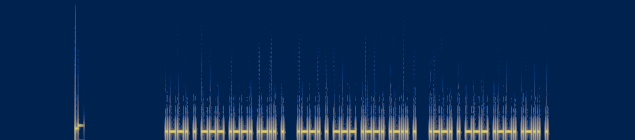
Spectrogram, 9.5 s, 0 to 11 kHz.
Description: Morse code, heard as a keyed tone, about 40 wpm, 700 Hz. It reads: PEOPLE PEOPLE PEOPLE
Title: Top 500 Words Repeated 40wpm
